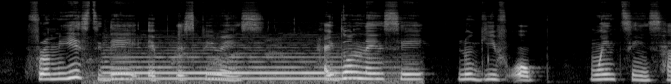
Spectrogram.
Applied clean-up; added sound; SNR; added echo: none; Boat, Water vehicle; 0 dB; none.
